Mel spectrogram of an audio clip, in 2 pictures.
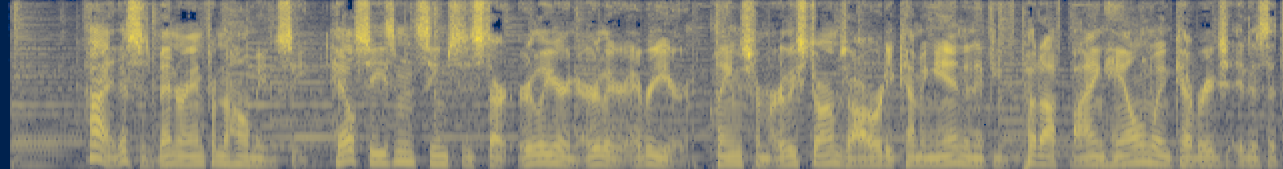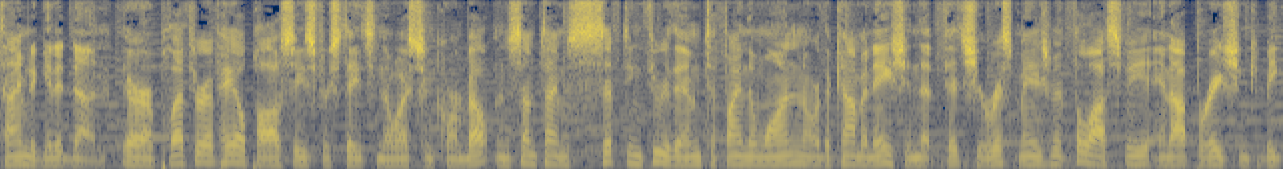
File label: radio ads; WIND AND RAIN JUNE 2025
